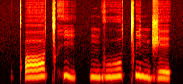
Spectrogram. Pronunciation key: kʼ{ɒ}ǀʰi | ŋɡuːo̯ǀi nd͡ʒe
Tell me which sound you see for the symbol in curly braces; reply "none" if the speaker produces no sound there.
ɒː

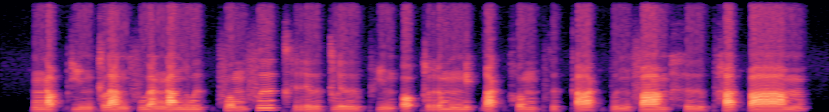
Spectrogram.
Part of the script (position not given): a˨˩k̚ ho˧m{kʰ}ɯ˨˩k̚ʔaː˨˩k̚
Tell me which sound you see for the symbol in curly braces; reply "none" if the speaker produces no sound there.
pʰ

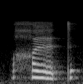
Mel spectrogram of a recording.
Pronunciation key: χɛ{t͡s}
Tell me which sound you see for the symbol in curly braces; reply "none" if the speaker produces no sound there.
t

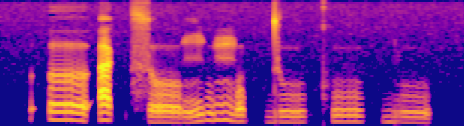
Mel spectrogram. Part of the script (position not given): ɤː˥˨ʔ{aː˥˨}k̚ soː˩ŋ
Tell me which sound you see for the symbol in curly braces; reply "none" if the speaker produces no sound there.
a˥˨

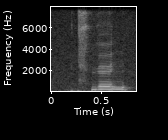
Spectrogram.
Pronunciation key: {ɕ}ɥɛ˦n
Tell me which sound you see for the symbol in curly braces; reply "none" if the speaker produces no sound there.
t͡ɕʰ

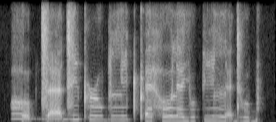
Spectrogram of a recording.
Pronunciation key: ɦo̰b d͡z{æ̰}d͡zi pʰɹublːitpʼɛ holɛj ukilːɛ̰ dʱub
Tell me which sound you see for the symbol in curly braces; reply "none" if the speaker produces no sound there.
æ̰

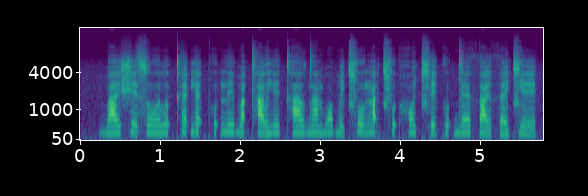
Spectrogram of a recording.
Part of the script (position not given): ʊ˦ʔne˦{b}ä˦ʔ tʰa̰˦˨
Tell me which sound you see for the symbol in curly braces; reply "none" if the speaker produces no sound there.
b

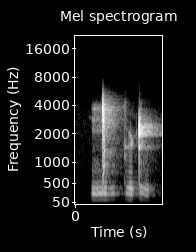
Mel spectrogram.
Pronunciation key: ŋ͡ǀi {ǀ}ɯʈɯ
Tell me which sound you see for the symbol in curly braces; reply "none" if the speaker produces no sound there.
k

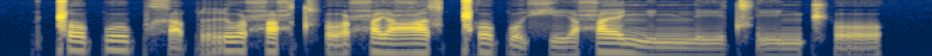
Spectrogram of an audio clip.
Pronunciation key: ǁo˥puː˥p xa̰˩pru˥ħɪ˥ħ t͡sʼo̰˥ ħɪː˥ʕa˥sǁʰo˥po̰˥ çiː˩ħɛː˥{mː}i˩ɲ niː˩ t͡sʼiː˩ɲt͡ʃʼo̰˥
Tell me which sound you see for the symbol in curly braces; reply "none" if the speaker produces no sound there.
ɲ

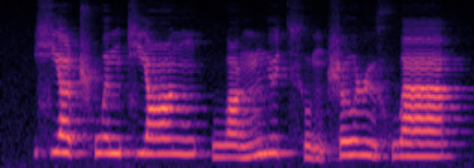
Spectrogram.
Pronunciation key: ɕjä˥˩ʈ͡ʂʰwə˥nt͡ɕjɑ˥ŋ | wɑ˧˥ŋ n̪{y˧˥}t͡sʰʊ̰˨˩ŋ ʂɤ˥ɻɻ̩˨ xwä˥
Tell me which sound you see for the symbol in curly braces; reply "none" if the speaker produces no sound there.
y˥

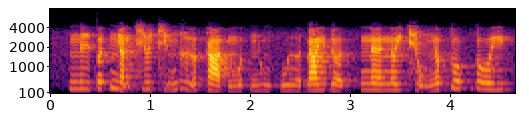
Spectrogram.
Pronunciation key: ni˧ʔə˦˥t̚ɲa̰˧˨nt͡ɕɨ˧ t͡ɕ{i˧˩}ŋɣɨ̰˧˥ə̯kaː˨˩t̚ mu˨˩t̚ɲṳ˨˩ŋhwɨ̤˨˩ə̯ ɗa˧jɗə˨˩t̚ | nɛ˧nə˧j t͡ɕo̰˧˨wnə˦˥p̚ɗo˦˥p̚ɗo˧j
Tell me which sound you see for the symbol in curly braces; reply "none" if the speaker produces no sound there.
ḭ˧˥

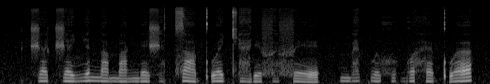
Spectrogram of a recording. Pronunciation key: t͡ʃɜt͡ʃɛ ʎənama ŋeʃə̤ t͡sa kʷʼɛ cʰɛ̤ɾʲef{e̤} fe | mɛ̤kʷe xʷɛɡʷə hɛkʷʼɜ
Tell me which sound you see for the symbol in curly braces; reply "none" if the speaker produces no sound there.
ɛ̤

